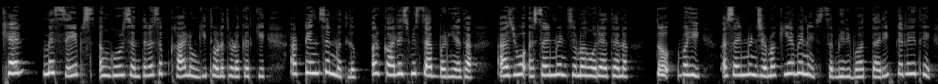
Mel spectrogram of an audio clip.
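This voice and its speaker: A woman's voice: very high voice, quick pace, hardly any pauses. Woman voicing a smug, giggly cartoon stepsister. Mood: sweet. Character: spoiled vain young woman, college-age stepsister. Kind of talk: cartoon voice acting.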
